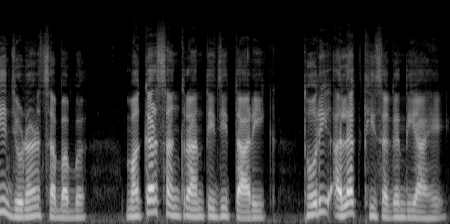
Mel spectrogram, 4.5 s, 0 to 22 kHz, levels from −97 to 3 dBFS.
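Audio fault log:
Nothing stood out on listening to this speech clip.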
